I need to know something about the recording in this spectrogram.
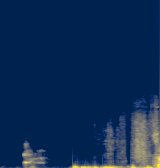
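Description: A man's voice at a meeting-room microphone: a short faint sound about a third of a second in, then hesitant vocal sounds from about a second in that run into speech near the end.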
